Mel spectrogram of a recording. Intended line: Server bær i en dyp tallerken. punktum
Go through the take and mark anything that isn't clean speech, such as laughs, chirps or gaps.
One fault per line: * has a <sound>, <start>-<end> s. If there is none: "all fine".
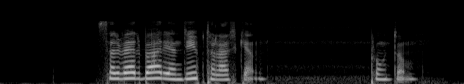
all fine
